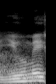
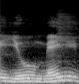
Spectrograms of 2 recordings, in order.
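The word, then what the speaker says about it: 有名: কিরেই বলে না কিরেই শব্দটাকে বলে খিরে আবার ইউমেই শব্দটাকে ইউমেই বলে অর্থাৎ শেষে ই দিয়ে উচ্চারণ খুব কম করে বলে ইউমে কি বলে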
